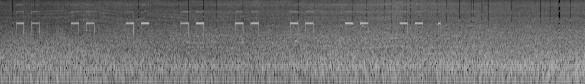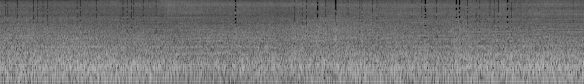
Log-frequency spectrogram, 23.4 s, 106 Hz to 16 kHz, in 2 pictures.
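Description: Double beeps from the DJI Mini 2's remote controller, repeating about once a second during auto-landing, stopping about nine seconds in. A steady rushing noise lies under them throughout.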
